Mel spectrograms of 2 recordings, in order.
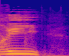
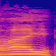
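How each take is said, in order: First: The word is read with French spelling sounds. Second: The word is said with English sounds. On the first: The speaker calls it wrong. "je prononçais à la française" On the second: The speaker calls it right. "pour dire"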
